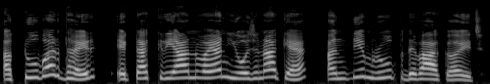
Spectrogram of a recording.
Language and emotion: Maithili, neutral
